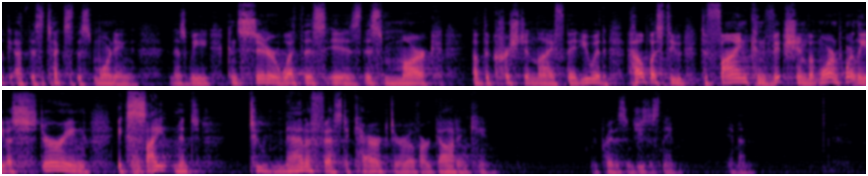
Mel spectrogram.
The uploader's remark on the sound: Midland Evangelical Free Church Sermon Audio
